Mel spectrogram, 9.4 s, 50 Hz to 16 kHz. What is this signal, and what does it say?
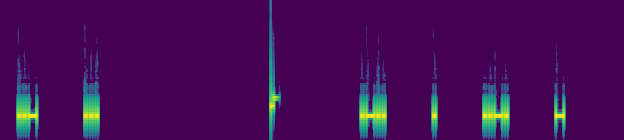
Morse code, heard as a keyed tone, about 30 wpm, spaced as for 10 wpm, 700 Hz. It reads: US LEFT
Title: 6x Character Spacing - Top 300 Words - 30wpm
